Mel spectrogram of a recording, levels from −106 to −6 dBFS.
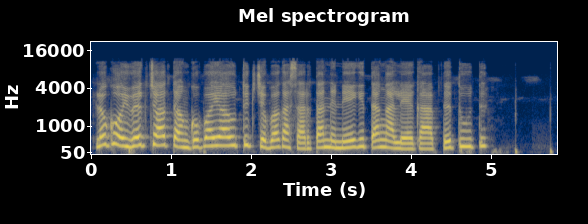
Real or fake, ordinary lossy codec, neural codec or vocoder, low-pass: real; Opus, 32 kbps; none; 10.8 kHz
